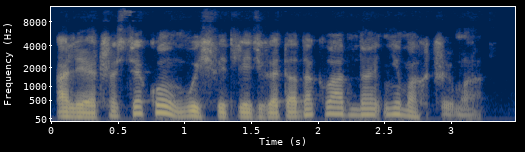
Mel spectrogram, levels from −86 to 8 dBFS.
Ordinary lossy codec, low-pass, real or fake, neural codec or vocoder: Opus, 24 kbps; 10.8 kHz; real; none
